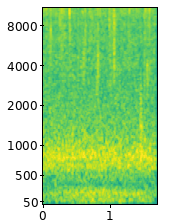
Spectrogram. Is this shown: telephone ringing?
no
